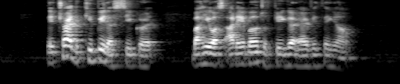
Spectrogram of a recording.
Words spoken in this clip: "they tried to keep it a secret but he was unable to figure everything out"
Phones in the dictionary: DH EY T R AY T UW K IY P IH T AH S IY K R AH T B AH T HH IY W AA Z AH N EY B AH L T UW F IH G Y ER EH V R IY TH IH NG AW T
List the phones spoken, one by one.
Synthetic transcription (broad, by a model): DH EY T R AY T UW K IY P IH T AH S IY K R AH T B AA T HH IY W AA S AH N EY B AH L T UW F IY G ER EH V R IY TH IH NG AW T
